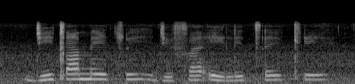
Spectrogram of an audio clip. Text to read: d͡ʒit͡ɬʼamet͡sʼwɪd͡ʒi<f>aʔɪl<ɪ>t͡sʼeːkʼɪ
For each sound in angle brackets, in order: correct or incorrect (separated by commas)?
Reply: correct, correct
